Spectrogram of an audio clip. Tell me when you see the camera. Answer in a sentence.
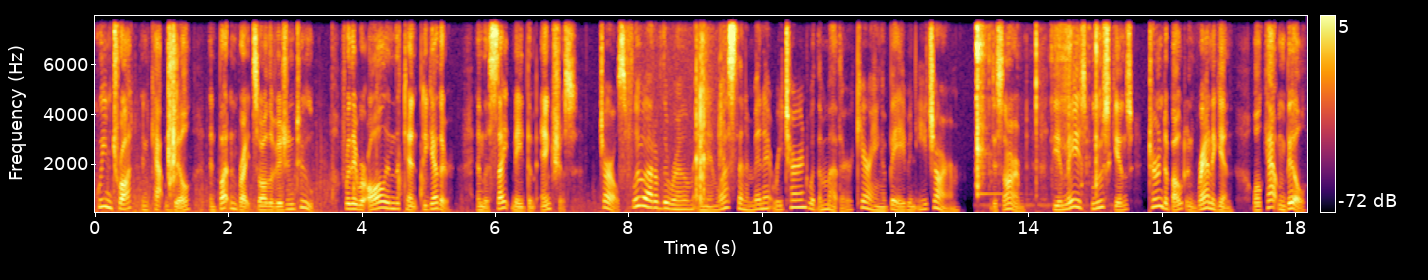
The camera can be heard from 0.6 to 1.2 s, from 7.9 to 9.4 s and from 13.2 to 15.3 s.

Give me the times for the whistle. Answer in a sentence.
You can't hear the whistle here.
